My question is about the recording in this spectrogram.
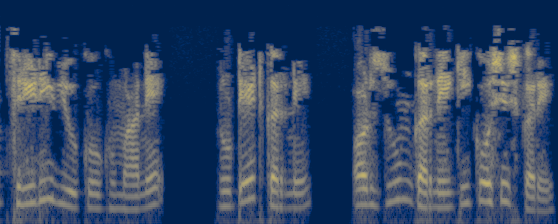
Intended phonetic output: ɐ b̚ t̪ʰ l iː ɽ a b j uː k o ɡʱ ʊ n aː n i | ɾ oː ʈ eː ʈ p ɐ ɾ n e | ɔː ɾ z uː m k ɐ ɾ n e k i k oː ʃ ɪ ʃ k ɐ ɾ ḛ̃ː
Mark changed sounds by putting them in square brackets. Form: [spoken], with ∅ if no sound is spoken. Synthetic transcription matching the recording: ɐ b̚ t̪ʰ [ɾ] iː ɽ [i] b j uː k o ɡʱ ʊ [m] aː n [e] | ɾ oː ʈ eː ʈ [k] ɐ ɾ n e | ɔː ɾ z uː m k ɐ ɾ n e k i k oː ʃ ɪ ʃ k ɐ ɾ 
